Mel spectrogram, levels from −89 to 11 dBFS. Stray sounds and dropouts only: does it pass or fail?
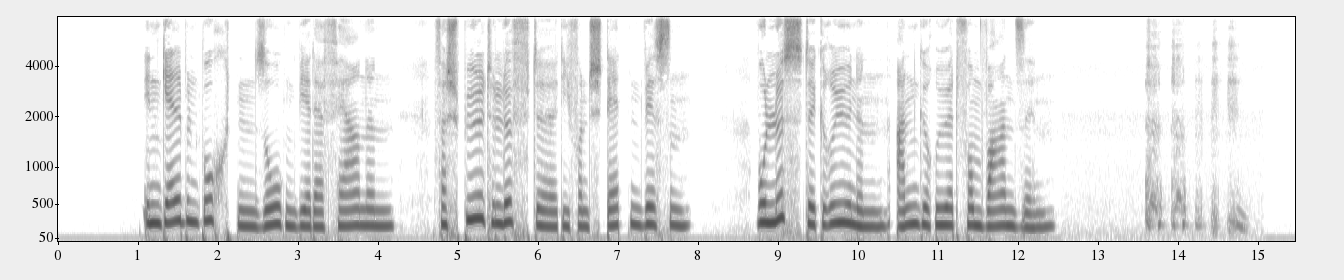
fail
